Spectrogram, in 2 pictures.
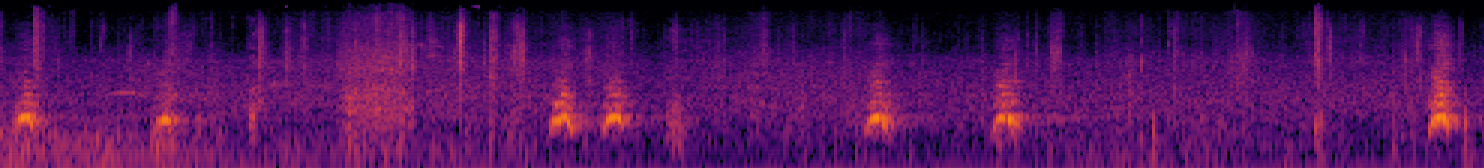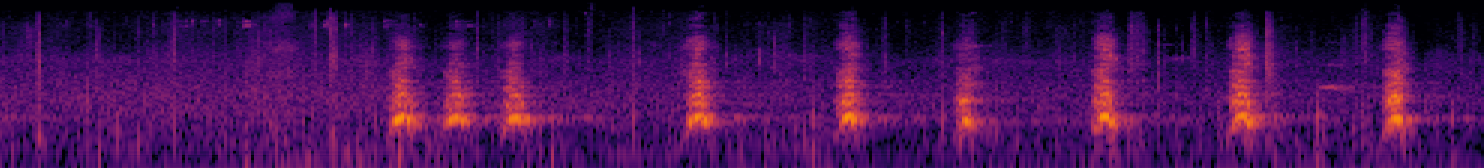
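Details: Dog with an embedded collar during a rescue by the World Animal Awareness Society: short sharp yips and barks, mostly single, some in quick pairs, repeated every second or so, with footsteps and a low hum early on.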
